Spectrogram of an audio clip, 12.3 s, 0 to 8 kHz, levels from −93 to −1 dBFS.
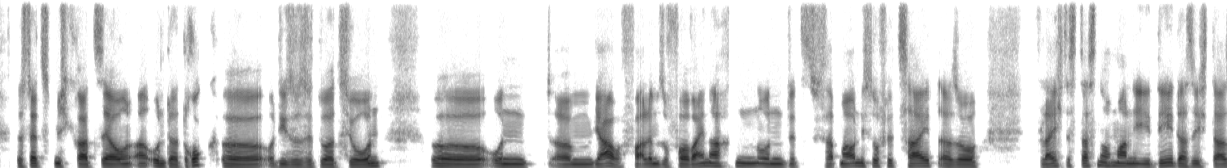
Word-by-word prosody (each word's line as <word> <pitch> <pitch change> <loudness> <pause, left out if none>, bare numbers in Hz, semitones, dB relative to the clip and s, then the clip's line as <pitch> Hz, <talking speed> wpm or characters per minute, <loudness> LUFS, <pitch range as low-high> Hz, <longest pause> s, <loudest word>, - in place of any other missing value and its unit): das - - -7
setzt - - 0
mich - - -3
grad 110 -1 +3
sehr 115 -1 +4
a 115 +3 +2
unter 120 -5 +1
Druck, 160 +2 -1
äh, 105 -2 +3 0.2
diese 105 -2 -3
Situation. 105 +5 0 0.4
Äh, - - -5
und, 110 - +2 0.2
ähm, 105 -1 -1
ja, 110 - +5
vor - - -2
allem 115 0 0
so 105 -1 -9
vor 110 0 +1
Weihnachten 130 +1 0
und 115 -3 -1
jetzt 115 - -12
hat 115 - -4
man 115 - +2
auch - - +1
nicht 135 -1 -3
so 135 - -2
viel 130 -1 -8
Zeit.“ 130 +2 +1
Also, 105 -1 +1 0.6
vielleicht - - -2
ist - - -10
das 130 +2 -1
noch 150 -3 0
mal 130 -2 +3
'ne 120 0 0
Idee, 125 +5 -1
dass 115 -4 0
ich 115 -2 -6
da 110 0 +2
115 Hz, 195 wpm, -23 LUFS, 110-125 Hz, 0.6 s, ja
